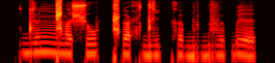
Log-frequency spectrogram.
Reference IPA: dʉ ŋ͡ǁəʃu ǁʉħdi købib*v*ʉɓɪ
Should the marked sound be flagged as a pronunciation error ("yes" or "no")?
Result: no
